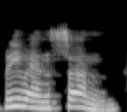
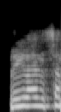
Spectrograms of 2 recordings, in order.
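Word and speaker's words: prevention: हो गया वेन और टी प आई ओ एन का उच्चारण हम हमेशा सन करते हैं देखिए आप जोड़ के पढ़ते हैं प्रिवेंशन प्रिवेंशन होता क्या है रोकथाम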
